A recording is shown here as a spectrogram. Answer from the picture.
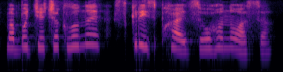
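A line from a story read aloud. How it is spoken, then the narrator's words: Frightened exclamation. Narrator (Ukrainian): вигукнула Петунія, збліднувши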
